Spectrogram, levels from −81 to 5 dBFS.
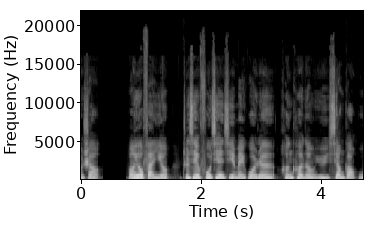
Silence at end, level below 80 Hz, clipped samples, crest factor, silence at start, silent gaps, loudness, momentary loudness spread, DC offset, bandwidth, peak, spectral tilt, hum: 0 s; -44 dBFS; under 0.1%; 16 dB; 0 s; 0.38-0.75 s; -19 LUFS; 7 LU; under 0.1%; 19.5 kHz; -4 dBFS; -5.5 dB/octave; none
